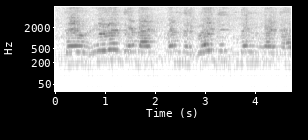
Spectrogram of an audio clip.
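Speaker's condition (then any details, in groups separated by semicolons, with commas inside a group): Cerebral palsy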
